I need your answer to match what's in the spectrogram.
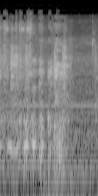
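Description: throat clearing

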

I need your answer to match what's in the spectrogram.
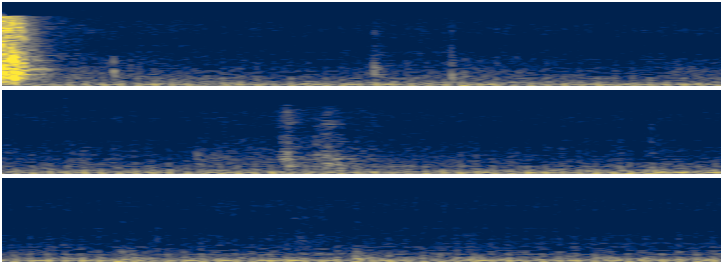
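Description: papers being shuffled

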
